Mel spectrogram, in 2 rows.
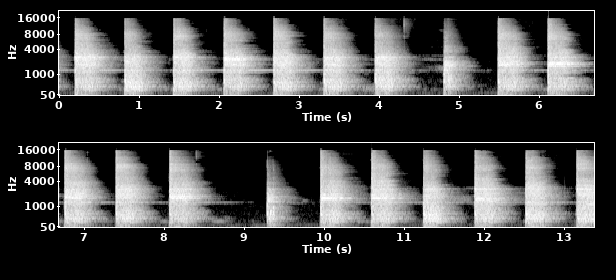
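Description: A hammer pounds out cylinder liners from a WD615 engine in an International 9800 truck, with about eighteen loud, close metallic blows in a steady rhythm over thirteen seconds and one short pause near the middle.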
